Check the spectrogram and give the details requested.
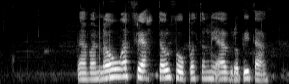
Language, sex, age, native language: Icelandic, female, 40-49, Icelandic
